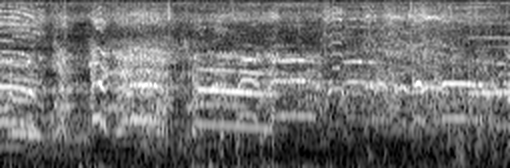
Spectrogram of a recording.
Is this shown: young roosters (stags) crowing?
yes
